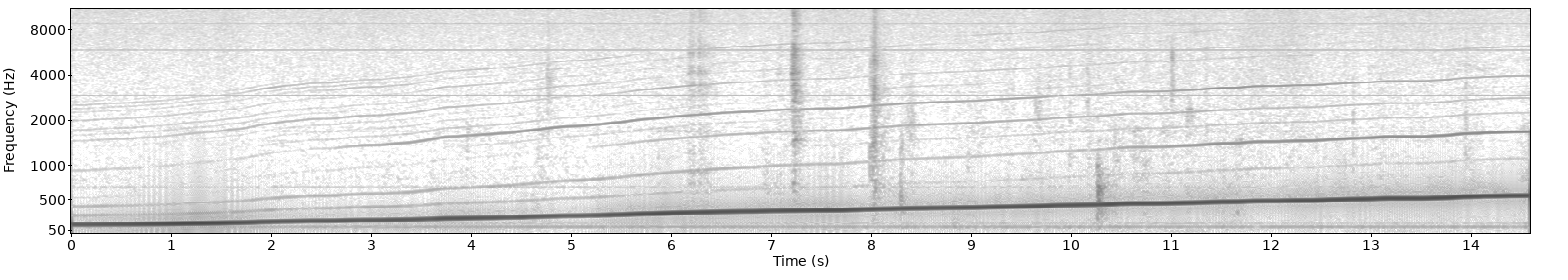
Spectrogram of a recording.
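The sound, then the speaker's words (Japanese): A steady pure sine tone glides smoothly upward in pitch over about fifteen seconds, starting low and rising gradually to a higher note, demonstrating that more waves or vibrations give a higher pitch, with faint clicks and a low hum underneath. “波の数が増えていくとだんだんと高くなっていくのがわかると思いますさらに上げていきますこのように高い音が出るということは波の数が増える振動の数が増えるということであります。”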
